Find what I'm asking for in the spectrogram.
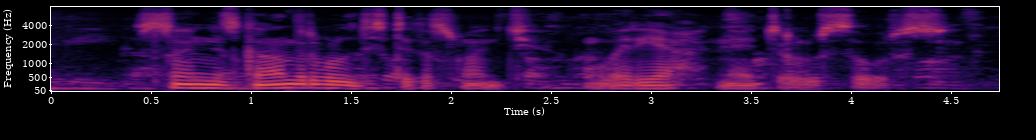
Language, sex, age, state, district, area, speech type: Kashmiri, male, 18-30, Jammu and Kashmir, Ganderbal, rural, spontaneous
